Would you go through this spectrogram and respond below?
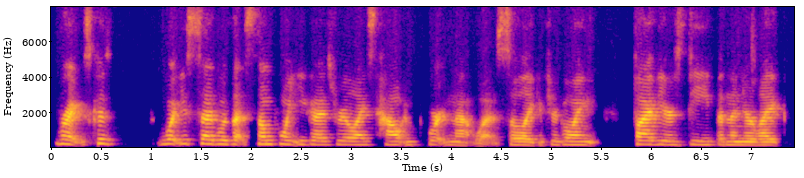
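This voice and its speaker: A woman's voice: medium pitch, level tone, moderate pace, fairly bright tone. A woman from Tonga asking a question on an online call in an enthusiastic, casual, informal way. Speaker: audience member asking a question. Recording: muffled online call audio.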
